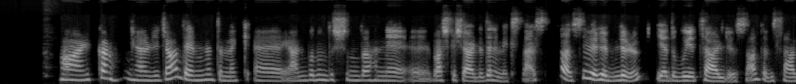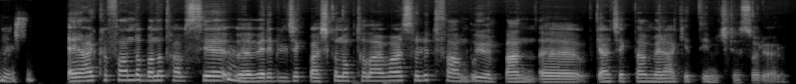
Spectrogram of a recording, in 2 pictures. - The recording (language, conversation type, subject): Turkish, advice, Yeni bir ilişkiye başlarken çekingenlik ve kendine güvensizlikle nasıl başa çıkabilirim?
- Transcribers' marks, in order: static; other background noise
